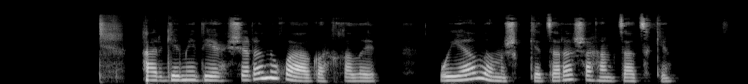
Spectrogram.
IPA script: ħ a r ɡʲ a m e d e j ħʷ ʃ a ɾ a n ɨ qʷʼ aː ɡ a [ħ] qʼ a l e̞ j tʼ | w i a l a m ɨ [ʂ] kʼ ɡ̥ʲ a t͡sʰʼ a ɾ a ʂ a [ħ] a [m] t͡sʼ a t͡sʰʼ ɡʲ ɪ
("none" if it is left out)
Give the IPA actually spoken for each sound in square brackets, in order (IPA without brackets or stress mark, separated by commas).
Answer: ħ, ʂ, ħ, m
